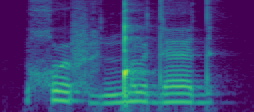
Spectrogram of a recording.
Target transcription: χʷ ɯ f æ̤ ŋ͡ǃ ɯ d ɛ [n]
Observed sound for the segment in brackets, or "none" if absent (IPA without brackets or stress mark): d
